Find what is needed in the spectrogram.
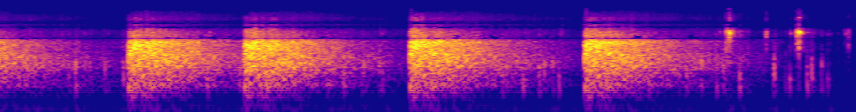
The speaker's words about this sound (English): He turned, and seeing the masked man moving closer, he fired.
